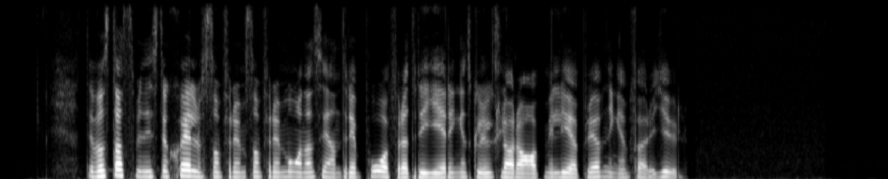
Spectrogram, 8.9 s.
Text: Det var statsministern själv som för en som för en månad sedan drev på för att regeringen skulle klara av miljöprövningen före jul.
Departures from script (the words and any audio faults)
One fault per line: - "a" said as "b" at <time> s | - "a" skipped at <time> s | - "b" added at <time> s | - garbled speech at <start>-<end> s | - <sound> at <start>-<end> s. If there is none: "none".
none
